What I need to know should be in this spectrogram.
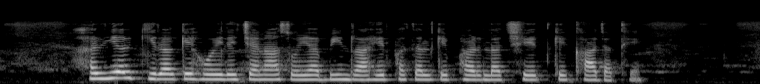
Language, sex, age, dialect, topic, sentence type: Chhattisgarhi, female, 18-24, Western/Budati/Khatahi, agriculture, statement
